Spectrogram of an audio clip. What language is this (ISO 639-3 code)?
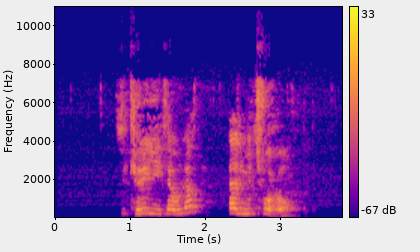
kab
